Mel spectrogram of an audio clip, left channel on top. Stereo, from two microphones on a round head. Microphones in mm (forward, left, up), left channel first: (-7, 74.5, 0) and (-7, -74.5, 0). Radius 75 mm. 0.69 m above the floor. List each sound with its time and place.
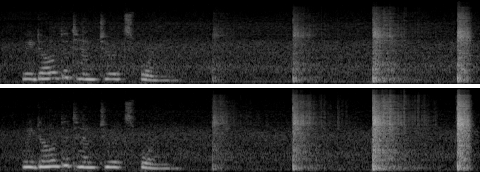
0.2 s a woman speaking: 55° left (ahead or behind), 2.5 m
2.1 s a rattle: 50° right (ahead or behind), 0.5 m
